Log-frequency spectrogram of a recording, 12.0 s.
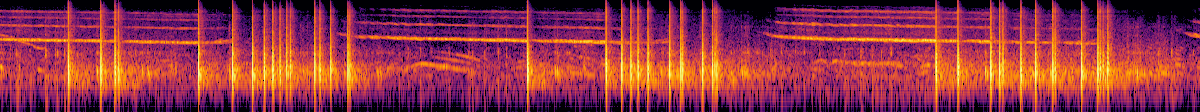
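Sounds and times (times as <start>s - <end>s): high whistle sliding down: 0.0s - 2.5s, 3.3s - 6.8s, 7.6s - 11.0s
fireworks bangs and crackles: 0.0s - 12.0s.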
